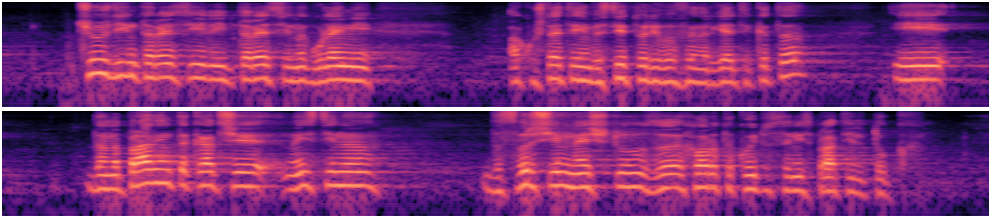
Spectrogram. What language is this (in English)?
Bulgarian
